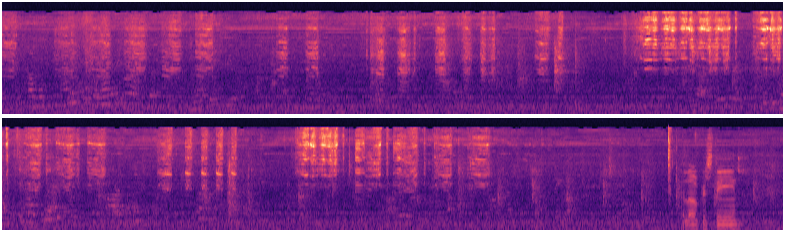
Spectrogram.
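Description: Electric nail drill (e-file) running steadily as its bit works the cuticle area of a dip-powder nail, with short scraping and clicking contacts throughout. Voices are in the background.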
